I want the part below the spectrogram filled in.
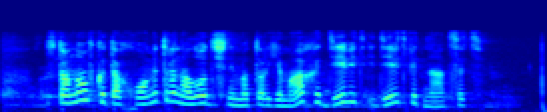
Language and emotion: Russian, neutral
